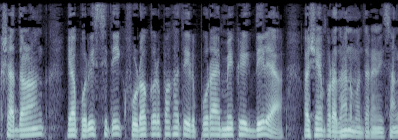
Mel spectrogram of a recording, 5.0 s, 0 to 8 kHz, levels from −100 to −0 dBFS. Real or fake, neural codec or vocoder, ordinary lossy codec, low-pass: real; none; none; 7.2 kHz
